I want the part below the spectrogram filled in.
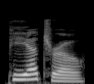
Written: pietro

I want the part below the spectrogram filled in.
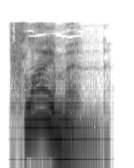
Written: flyman

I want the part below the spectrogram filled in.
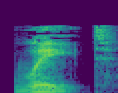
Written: weight

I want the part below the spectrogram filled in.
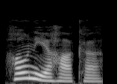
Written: honiahaka

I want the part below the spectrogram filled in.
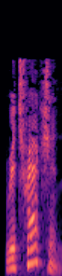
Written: retraction

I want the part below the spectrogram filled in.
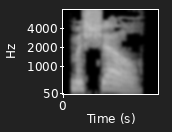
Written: mishael

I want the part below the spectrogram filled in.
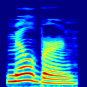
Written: milburn

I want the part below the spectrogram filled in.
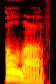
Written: olav

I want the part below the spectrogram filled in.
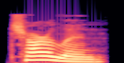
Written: charlyn

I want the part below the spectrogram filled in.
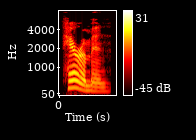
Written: harriman

